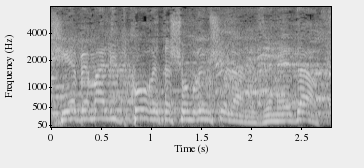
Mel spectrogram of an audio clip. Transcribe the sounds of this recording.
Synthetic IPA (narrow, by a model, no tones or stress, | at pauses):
ʃijebe̞malid̪ko̞ʁet̪haʃo̞mʁimʃe̞lanuzene̞ːd̪aʁ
